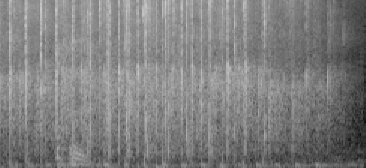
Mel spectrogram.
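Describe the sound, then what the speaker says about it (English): A big round of applause in a city council meeting chamber, dense clapping from many hands that swells, holds steady, then thins out toward the end. "Let's give him another big round of applause"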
